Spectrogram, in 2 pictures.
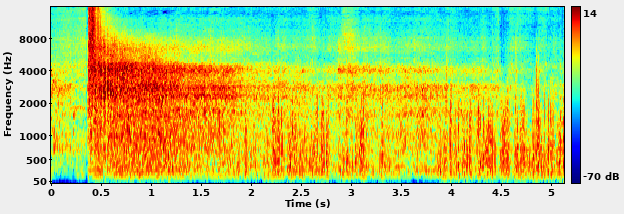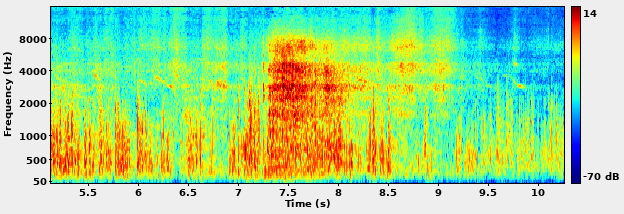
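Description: Demolition charges at the base of a concrete cooling tower go off with a loud blast, followed by several seconds of continuous loud noise as the tower topples and collapses, with a further loud burst about seven seconds in.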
